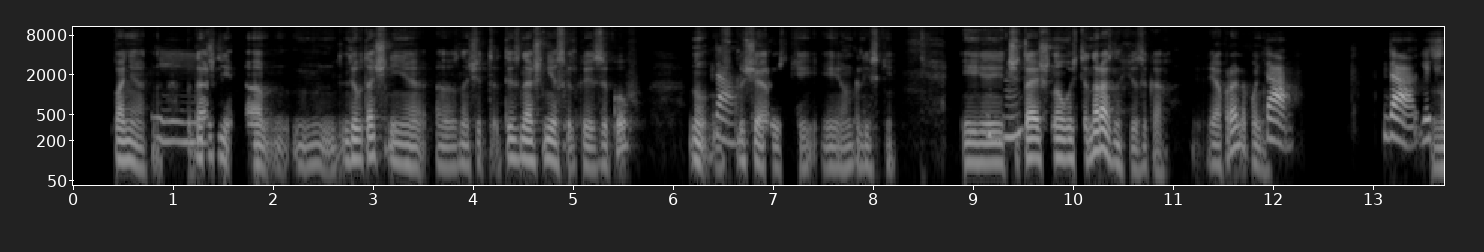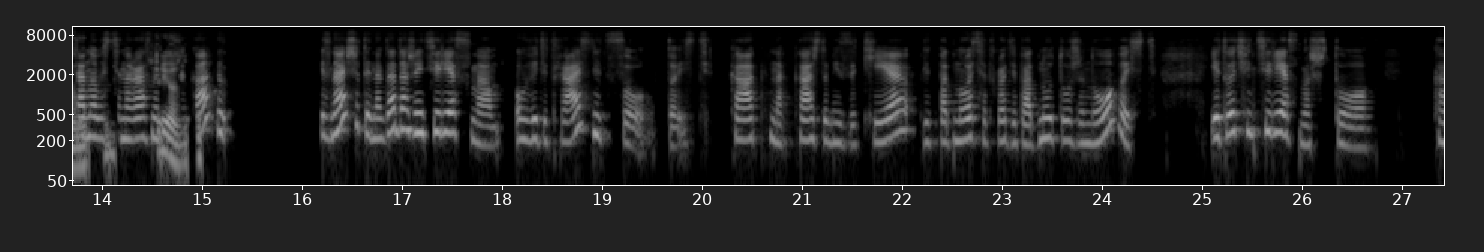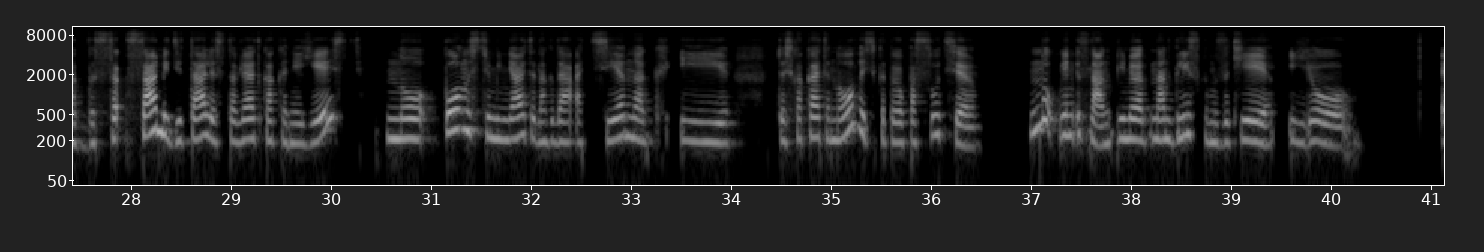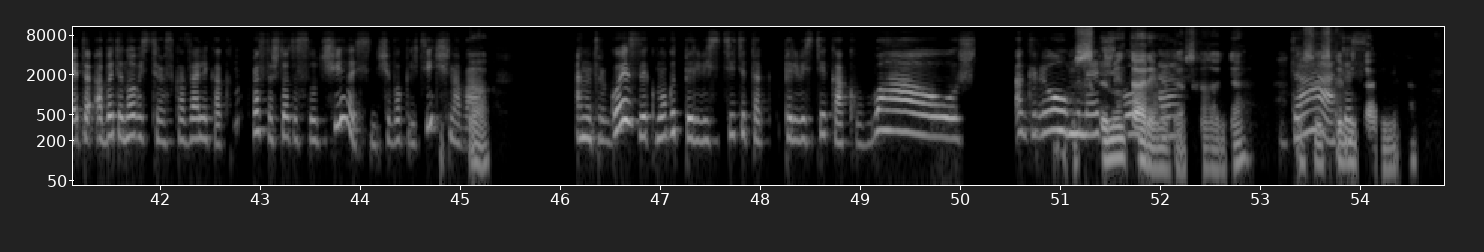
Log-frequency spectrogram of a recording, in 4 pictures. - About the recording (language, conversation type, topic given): Russian, podcast, Как ты проверяешь новости в интернете и где ищешь правду?
- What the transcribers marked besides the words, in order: tapping; other background noise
